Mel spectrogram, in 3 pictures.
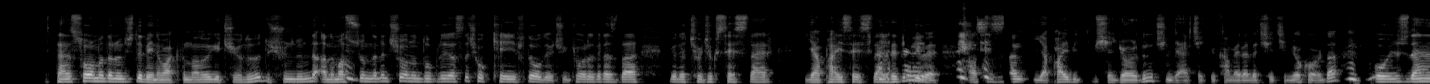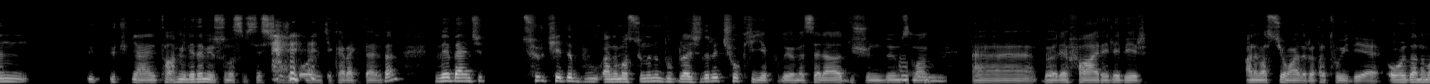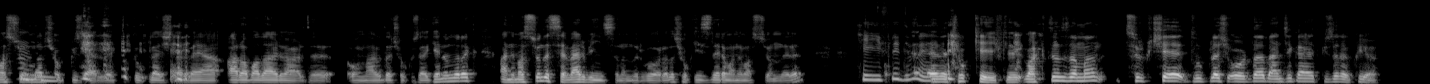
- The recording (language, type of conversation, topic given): Turkish, podcast, Dublajı mı yoksa altyazıyı mı tercih edersin, neden?
- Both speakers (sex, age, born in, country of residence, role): female, 30-34, Turkey, Bulgaria, host; male, 25-29, Turkey, Germany, guest
- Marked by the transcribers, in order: other background noise; chuckle; chuckle; chuckle; chuckle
